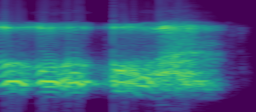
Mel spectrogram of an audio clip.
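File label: death, professional female; vo; Counter Strike Model Pack; CS:GO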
